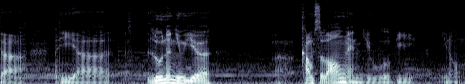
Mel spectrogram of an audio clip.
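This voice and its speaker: A middle-aged man from Malaysia, talking casually through a sketching and watercolor tutorial with many fillers and pauses. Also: low voice, creaky. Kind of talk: relaxed tutorial narration.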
